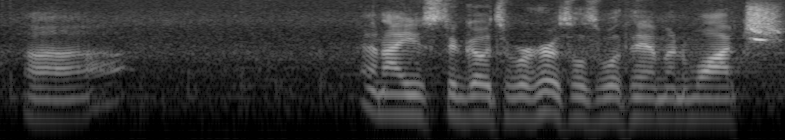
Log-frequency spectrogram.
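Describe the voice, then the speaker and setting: A man talks in a medium pitch with fairly even intonation. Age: 60s. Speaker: session trumpet player. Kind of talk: interview. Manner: halting, many fillers.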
